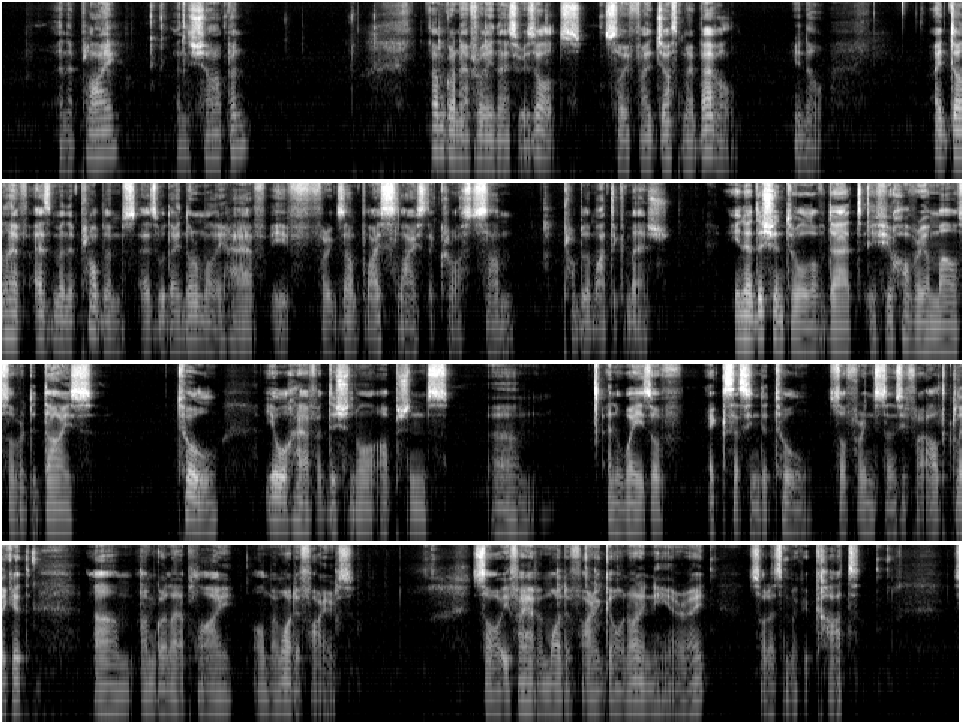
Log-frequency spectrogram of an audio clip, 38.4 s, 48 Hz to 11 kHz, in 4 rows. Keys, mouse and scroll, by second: 0.2-1.0 scroll down 5, 1.0 middle click, 1.5 q, 4.0 scroll up 1, 4.3 middle click, 4.8 shift+middle click, 5.3 q, 15.0 middle click, 16.4 scroll up 2, 18.2 q, 30.2 middle click, 32.1 middle click, 34.3 middle click, 34.7 shift+middle click, 35.8 click.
